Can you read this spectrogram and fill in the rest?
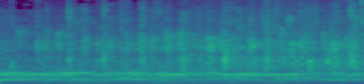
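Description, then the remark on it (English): A crowd claps steadily for the full length at a film screening at Shocktober in Irvington, applauding the film Don't Answer the Door. It is a dense, even wash of applause with no voices, over a faint constant electrical hum. “Another round of applause for Don't Answer the Door.”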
